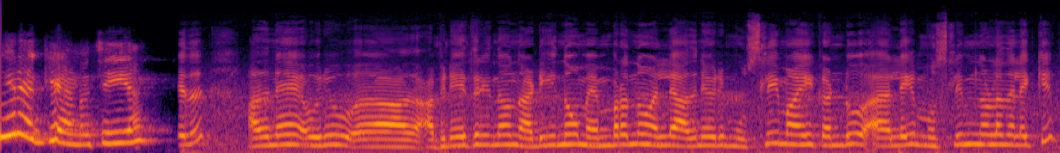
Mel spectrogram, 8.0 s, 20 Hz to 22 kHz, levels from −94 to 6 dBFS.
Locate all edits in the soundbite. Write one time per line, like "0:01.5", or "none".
0:01.3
